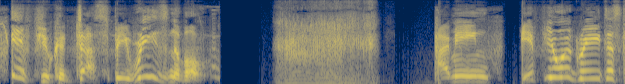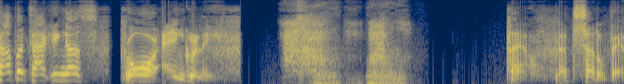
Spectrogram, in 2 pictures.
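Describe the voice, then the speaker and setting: A fussy robot boss from a video game, bright voice, pitch jumps all over, kinda worried. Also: male voice, huge pitch swings, slow pace, long pauses, exaggerated voice. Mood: pleading. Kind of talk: video game character dialogue.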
